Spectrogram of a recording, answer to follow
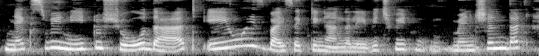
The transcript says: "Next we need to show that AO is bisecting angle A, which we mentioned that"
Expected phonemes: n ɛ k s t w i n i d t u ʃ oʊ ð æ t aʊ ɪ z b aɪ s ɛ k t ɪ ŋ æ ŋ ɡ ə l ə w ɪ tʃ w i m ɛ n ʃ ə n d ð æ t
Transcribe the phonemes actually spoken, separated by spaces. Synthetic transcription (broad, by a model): n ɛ k s t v i n i d t u ʃ oʊ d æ t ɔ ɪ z b aɪ s ɛ k t ɪ ŋ æ ŋ ɡ ə l ə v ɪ tʃ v i m ɛ n ʃ ə n d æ t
